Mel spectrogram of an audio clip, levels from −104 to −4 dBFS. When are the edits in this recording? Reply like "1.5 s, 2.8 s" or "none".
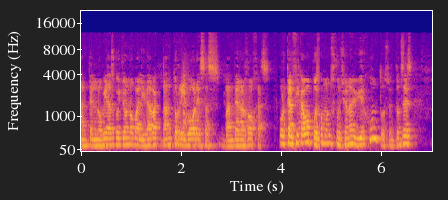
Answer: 1.6 s, 3.9 s, 4.3 s, 4.8 s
